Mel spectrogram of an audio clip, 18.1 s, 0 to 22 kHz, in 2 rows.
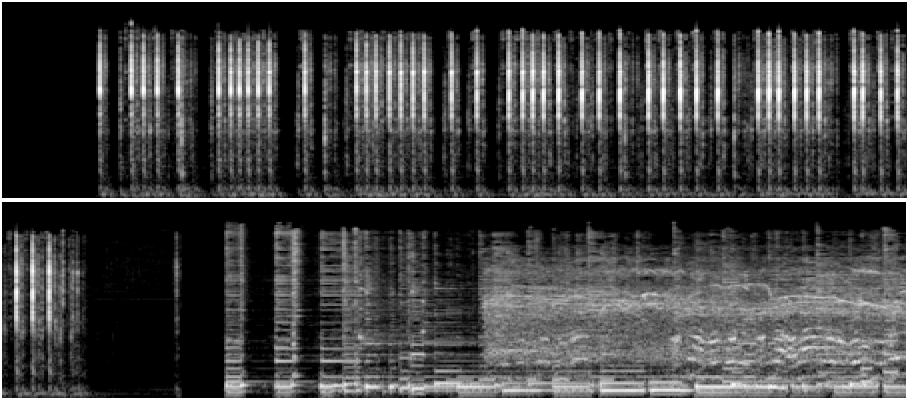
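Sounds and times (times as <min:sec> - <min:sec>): rapid keyboard typing: 0:01.0 - 0:09.9.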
